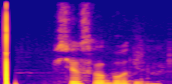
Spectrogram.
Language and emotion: Russian, neutral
